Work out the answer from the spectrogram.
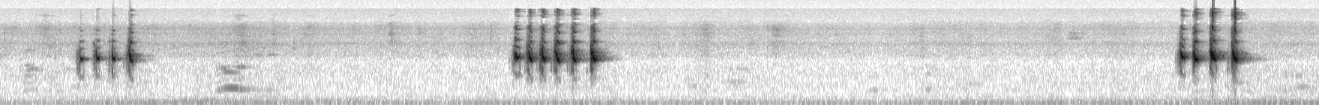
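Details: Sooty-headed bulbul, a lure recording meant to set other bulbuls singing: three short bursts of four to six rapid, harsh, mid-pitched notes, spaced about three seconds apart, over a faint low hum.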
